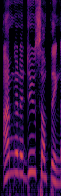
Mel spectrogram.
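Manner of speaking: lightly mock the boastful enemy; high mocking voice. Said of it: "The guy's like".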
